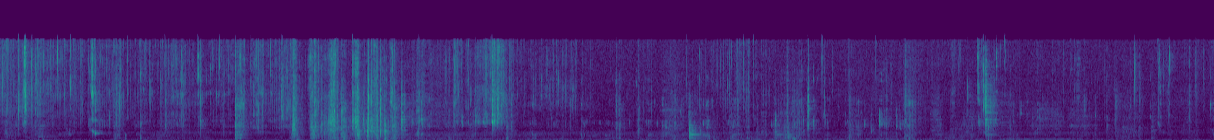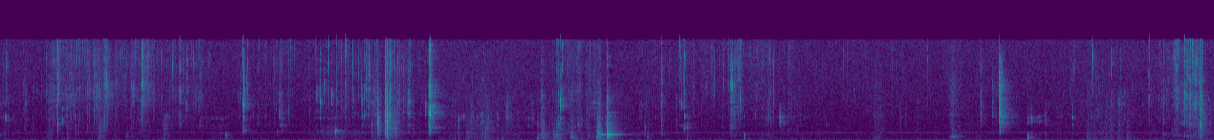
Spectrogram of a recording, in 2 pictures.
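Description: Close-miked eating sounds of a person chewing fried breaded catfish: soft wet chewing and lip smacks with scattered sharp mouth clicks. A louder cluster of crackling comes about three to four seconds in, and single louder clicks come later.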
